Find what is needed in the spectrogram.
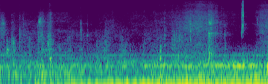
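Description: Quiet room tone: a low steady hum, growing slightly louder, with a few faint taps and clicks, like a handheld camera being moved about.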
